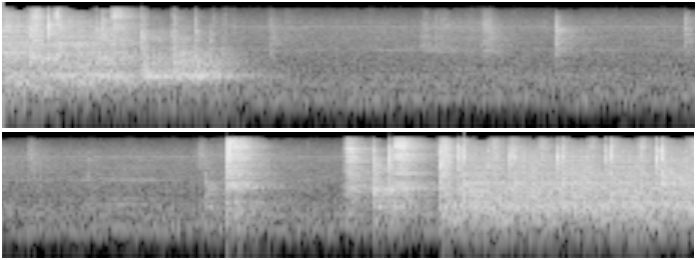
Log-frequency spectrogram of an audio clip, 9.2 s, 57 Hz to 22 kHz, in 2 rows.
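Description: Ken's Custom Iron 75 pneumatic power hammer forging hot steel in a fast run of blows. It stops about a second and a half in, strikes a few single blows around six to seven seconds, then goes back to fast hammering.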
